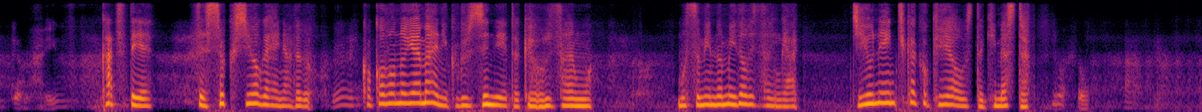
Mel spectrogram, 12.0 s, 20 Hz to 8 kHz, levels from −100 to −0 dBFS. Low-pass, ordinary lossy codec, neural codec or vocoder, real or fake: 7.2 kHz; none; codec, 16 kHz in and 24 kHz out, 0.4 kbps, LongCat-Audio-Codec, four codebook decoder; fake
